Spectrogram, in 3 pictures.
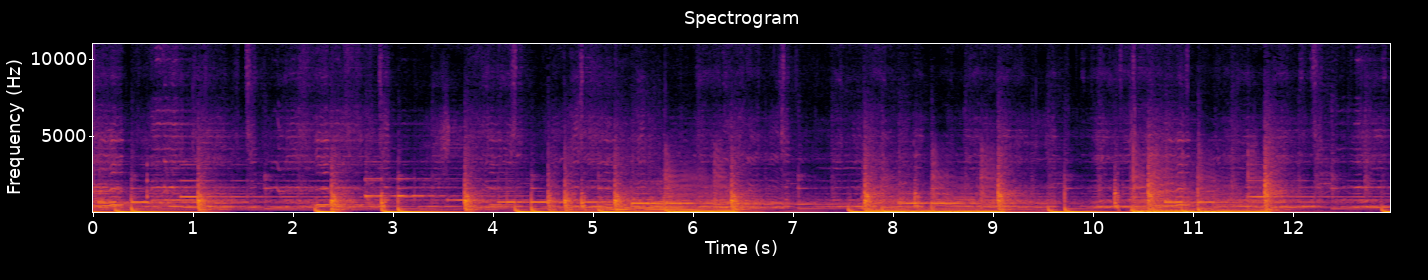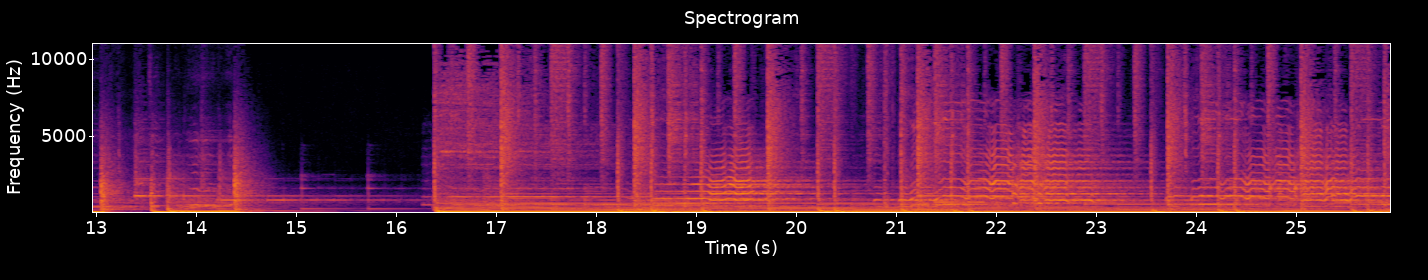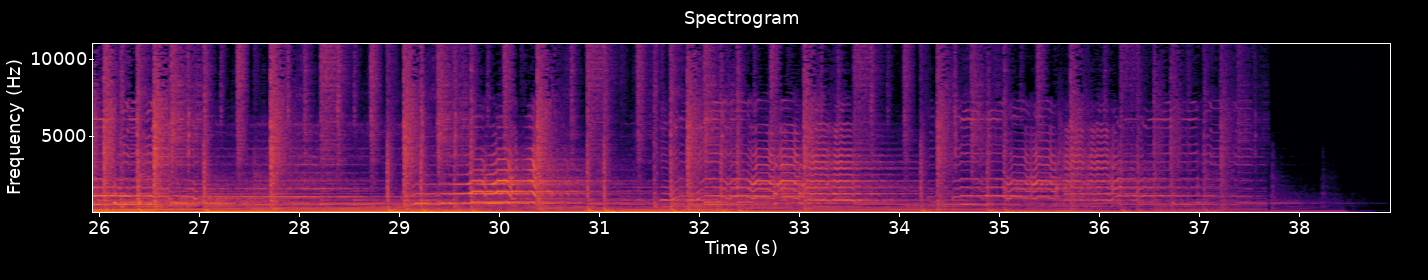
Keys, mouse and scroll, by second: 1.8 click, 4.2-5.0 drag, 6.4 click, 7.1-7.7 scroll down 1, 7.7 click, 8.2-10.4 drag, 17.6 click, 21.5-22.0 scroll down 4, 22.2 middle click, 24.4-25.7 scroll up 2, 25.7-26.5 drag, 26.7 middle click, 27.8 ctrl+shift+click, 30.3-31.3 drag, 33.4 click, 35.1 click.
